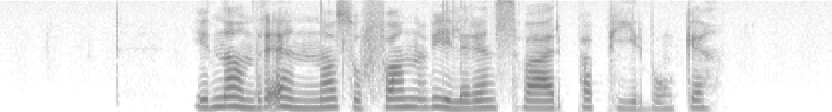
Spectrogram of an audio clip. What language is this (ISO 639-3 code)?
nor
